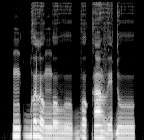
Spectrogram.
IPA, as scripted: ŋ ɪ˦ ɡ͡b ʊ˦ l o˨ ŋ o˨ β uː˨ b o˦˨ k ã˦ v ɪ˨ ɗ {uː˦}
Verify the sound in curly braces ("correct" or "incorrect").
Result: correct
